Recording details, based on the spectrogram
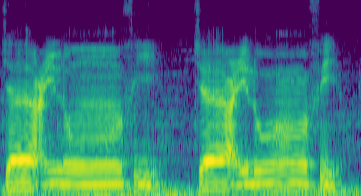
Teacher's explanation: dengan cara bacaannya berdengung, samar-samar dan ditahan 2 harokat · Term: ikhfa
